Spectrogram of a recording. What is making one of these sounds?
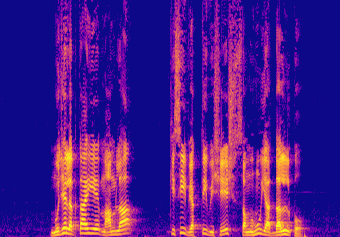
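A man speaks forcefully through a loudspeaker.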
